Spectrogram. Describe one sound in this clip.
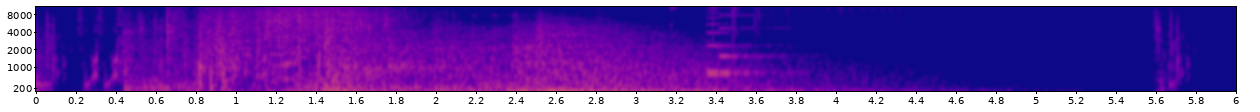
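Video game explosions boom and rumble, then fade away.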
